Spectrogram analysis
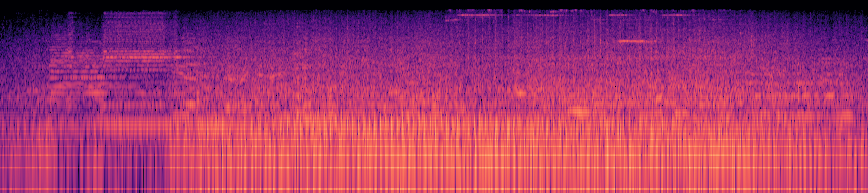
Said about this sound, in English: We're in Hanoi, the capital of Vietnam, and what you can hear right now is the rush hour traffic. Pretty crazy, right?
